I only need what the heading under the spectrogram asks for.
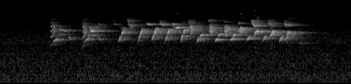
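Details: Song-trained captive European goldfinch, a male born in the USA in 2021 beginning to repeat Neapolitan passages, recorded isolated in a carrier: one continuous phrase of rapid, liquid, buzzy twittering lasting about two and a half seconds.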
